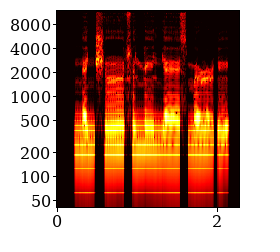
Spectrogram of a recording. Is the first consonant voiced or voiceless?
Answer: voiced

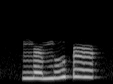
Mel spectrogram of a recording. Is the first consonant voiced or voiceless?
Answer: voiced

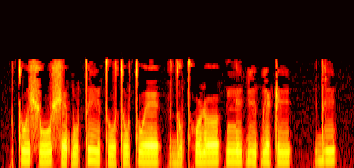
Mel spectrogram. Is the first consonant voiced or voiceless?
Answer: voiceless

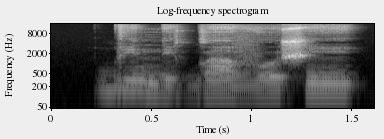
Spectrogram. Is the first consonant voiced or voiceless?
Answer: voiced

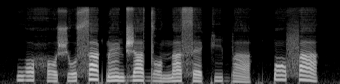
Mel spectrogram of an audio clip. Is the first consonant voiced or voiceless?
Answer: voiced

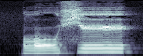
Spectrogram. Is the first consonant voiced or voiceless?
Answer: voiced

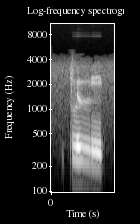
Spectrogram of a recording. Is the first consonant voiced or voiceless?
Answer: voiceless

